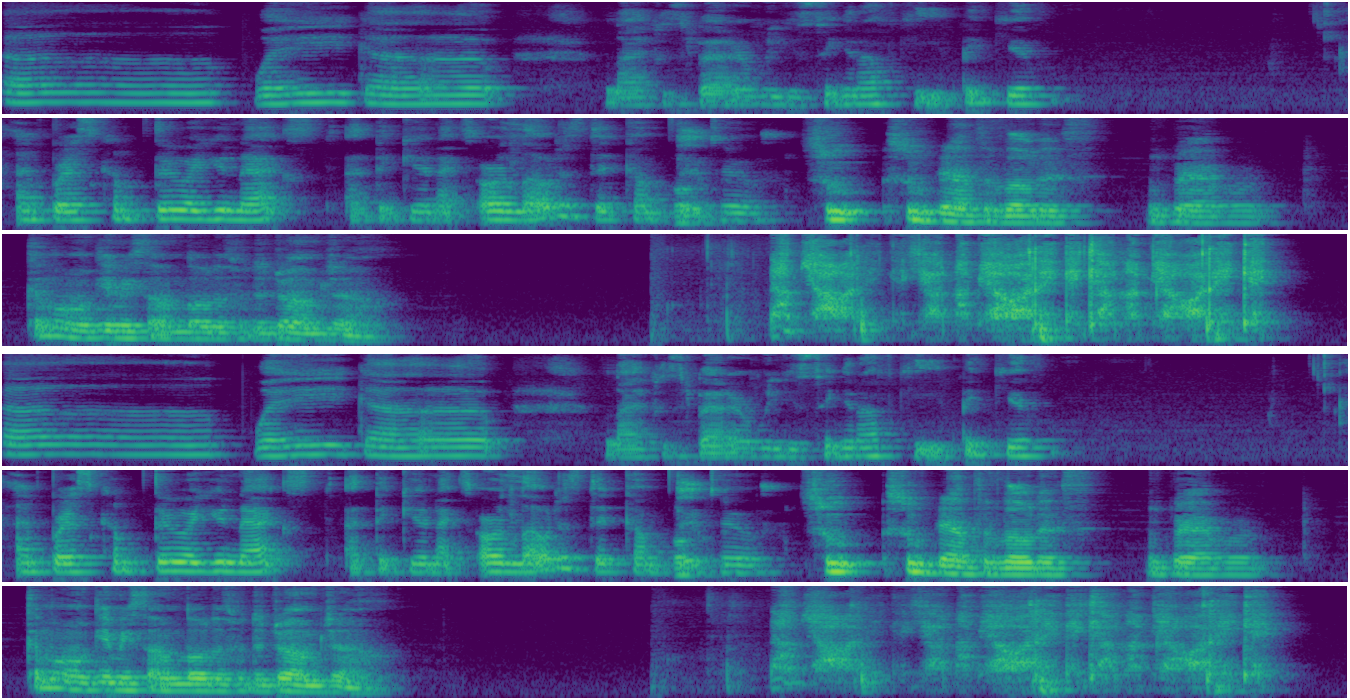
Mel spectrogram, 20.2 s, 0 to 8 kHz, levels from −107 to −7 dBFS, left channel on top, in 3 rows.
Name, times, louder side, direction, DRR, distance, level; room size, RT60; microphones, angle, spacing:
voice 1, 0.0-2.4 2.7-5.2 6.8-10.6, right 2 dB, 35° right, 0.6 m, -41 dB
voice 2, 10.8-12.1 12.5-13.0 13.6-15.4, right 3 dB, 75° right, 0.7 m, -36 dB
voice 3, 17.3-19.8, left 6 dB, 55° left, 0.5 m, -38 dB
3.1 x 2.8 x 2.8 m
head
